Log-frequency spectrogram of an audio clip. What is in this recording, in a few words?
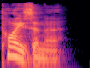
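"poisoner", British English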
